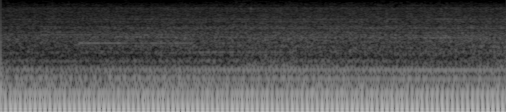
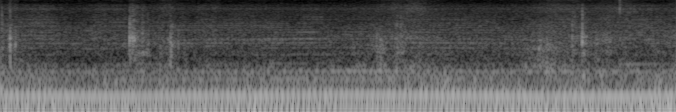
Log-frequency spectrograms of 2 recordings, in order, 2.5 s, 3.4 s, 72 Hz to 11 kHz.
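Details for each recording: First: 2001 Subaru Outback first start after new serpentine belt, idler pulley and tensioner, charging 14.4 V (battery was 10.7 V): steady even idle, smooth low hum, no squeal, chirp or knock from belt; normal idle. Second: 2001 Subaru Outback at idle after serpentine belt, idler pulley and tensioner replacement, bubbles in fluid: steady constant-pitch droning whine, improving; power steering pump whine from air in fluid.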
